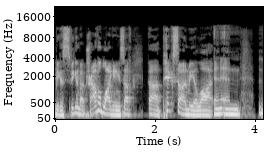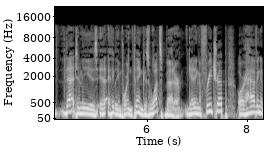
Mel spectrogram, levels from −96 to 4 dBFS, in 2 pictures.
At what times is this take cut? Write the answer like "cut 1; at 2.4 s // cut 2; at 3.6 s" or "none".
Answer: cut 1; at 1.7 s // cut 2; at 3.1 s // cut 3; at 5.3 s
